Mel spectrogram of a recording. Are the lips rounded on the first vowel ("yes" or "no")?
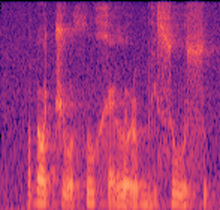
yes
